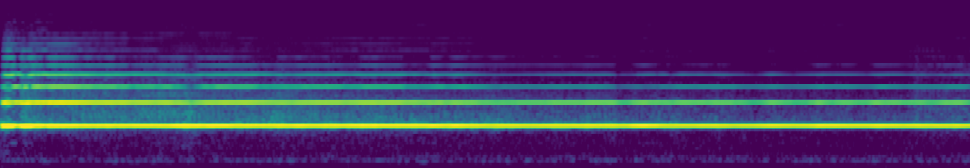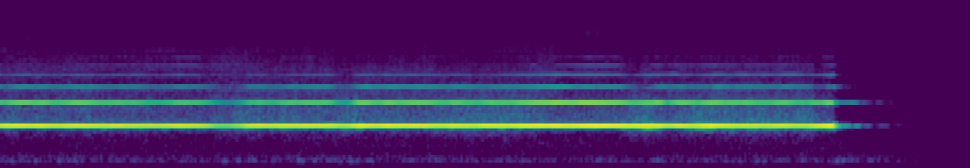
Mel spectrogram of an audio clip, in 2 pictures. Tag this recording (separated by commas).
Musical instrument, Brass instrument, Music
